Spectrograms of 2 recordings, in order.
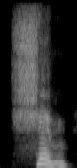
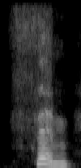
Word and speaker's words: Shem: Shem is the Hebrew word. Sem is the Greek transliteration of such. Since Greek does not have a sh syllable, it is thus in metathesis said as Sem instead of the Hebrew Shem.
